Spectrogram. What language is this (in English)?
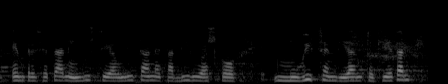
Basque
